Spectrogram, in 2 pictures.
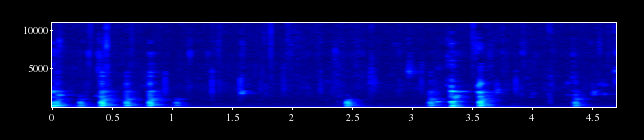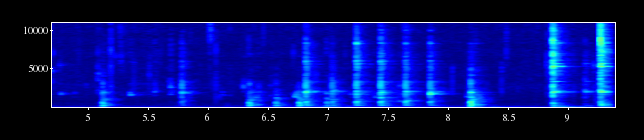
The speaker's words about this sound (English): I know it's loud. That's the best way to make the batter for the pancakes. No, not a spoon, a fork.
